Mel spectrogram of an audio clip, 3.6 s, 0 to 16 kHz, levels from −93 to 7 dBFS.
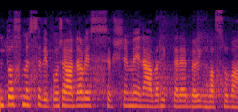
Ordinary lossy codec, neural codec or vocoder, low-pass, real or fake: MP3, 48 kbps; vocoder, 48 kHz, 128 mel bands, Vocos; 14.4 kHz; fake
